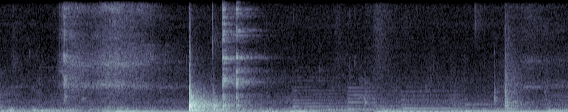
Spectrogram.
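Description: Background music with steady low notes, and a metal spoon clinking sharply against a glass dish about a second and a half in, with a fainter click near the end.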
